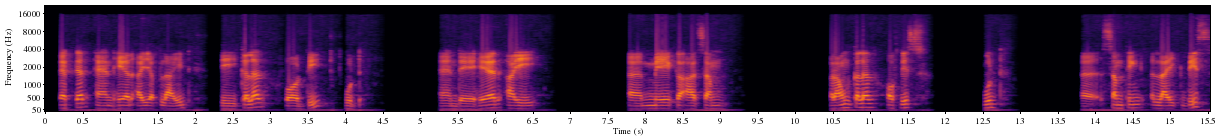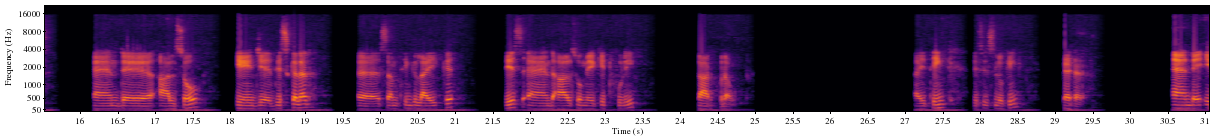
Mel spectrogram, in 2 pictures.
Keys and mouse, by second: 7.0 click, 30.2 F6.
